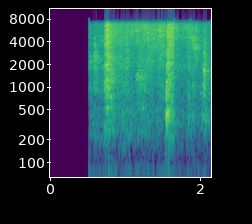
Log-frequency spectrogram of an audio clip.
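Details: An English Bull Terrier gives a run of breathy, rasping snorts with a few sharper bursts.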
